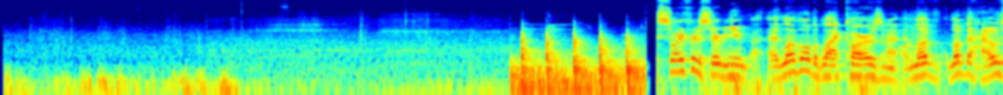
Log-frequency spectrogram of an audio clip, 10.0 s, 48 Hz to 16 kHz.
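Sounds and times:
knocking on glass door: 0:05.1 - 0:06.5.

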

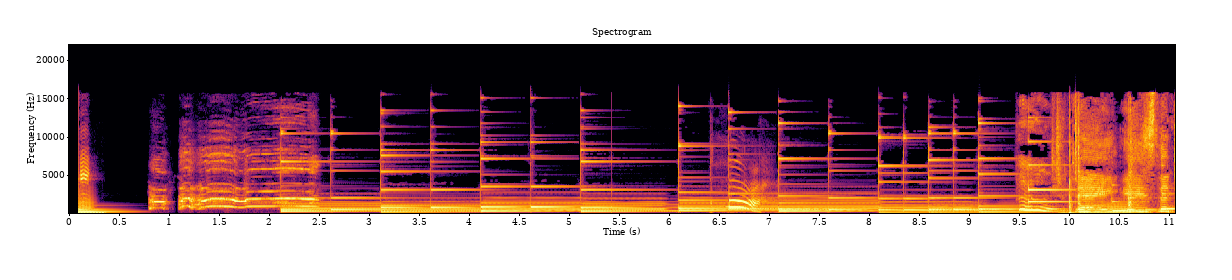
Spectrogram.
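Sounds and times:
rooster crowing: 0:00.8 - 0:02.6.

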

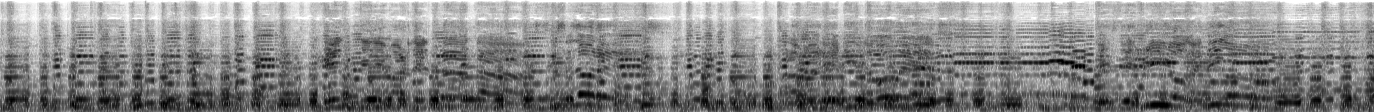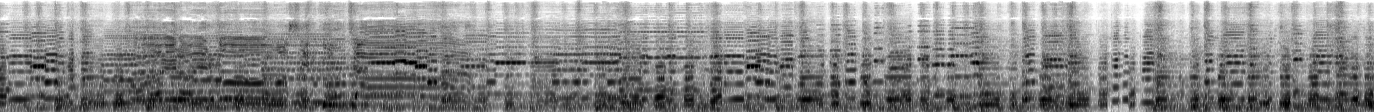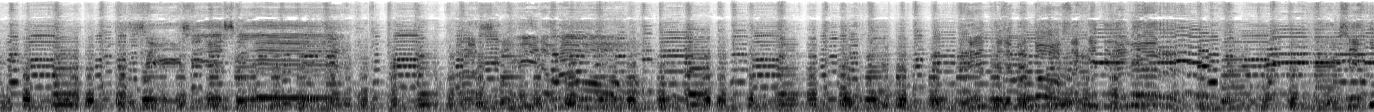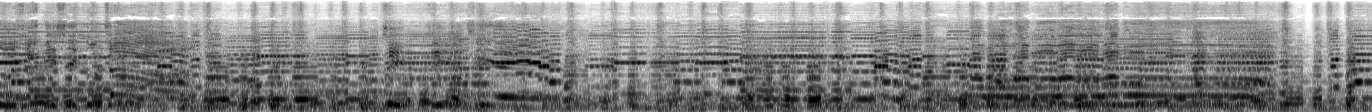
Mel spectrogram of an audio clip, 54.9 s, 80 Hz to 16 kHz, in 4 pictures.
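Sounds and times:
acoustic guitar: 0:00.0 - 0:54.9
button accordion: 0:00.0 - 0:54.9.

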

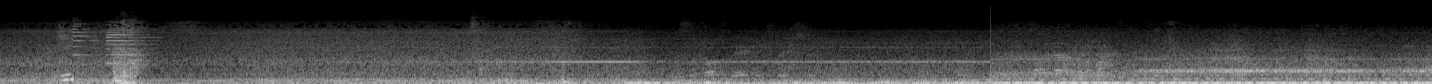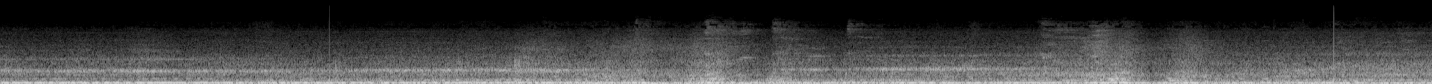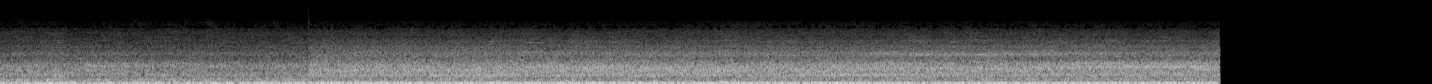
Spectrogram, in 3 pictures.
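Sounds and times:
train wheels rumbling on rail: 0:00.0 - 0:40.8
wavering whine: 0:04.7 - 0:20.8.

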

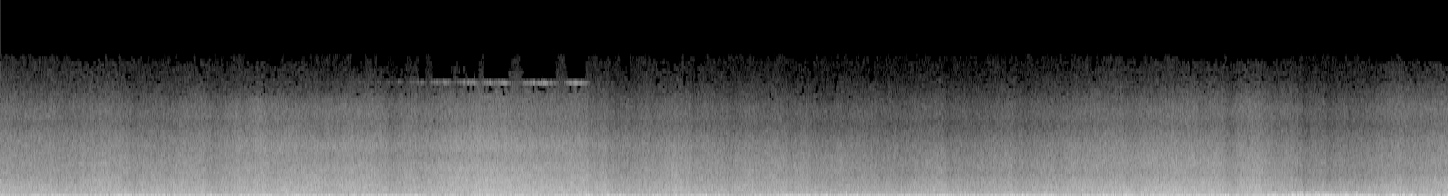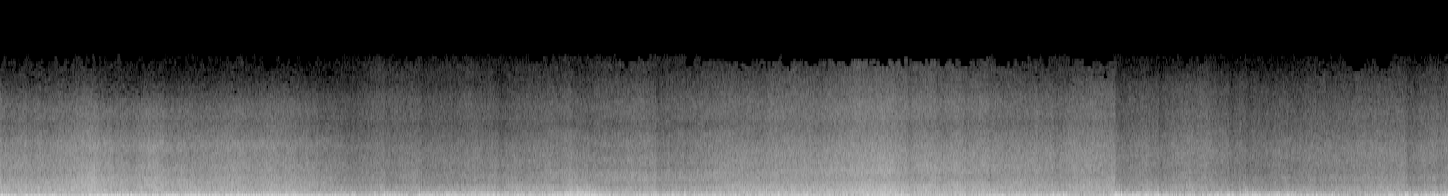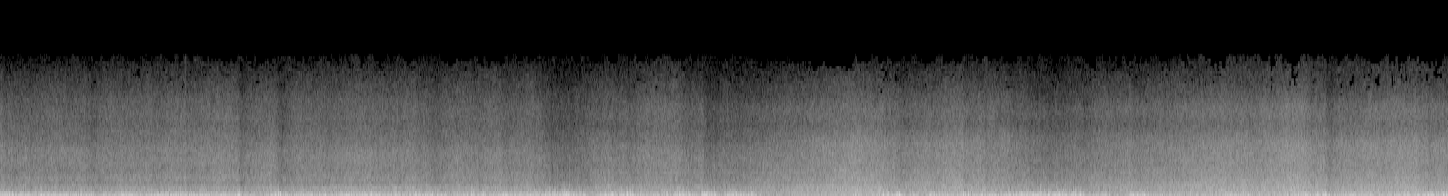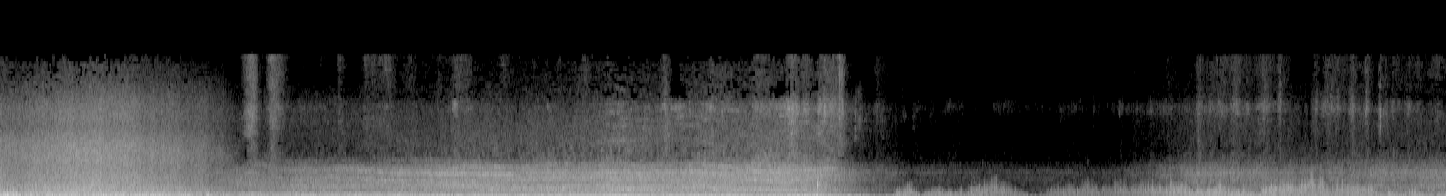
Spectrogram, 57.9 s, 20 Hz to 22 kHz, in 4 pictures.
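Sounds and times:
ocean surf breaking: 0:00.0 - 0:24.8, 0:33.0 - 0:52.4
wind buffeting microphone: 0:00.0 - 0:36.7, 0:37.4 - 0:57.9
low rumble: 0:45.1 - 0:53.9.

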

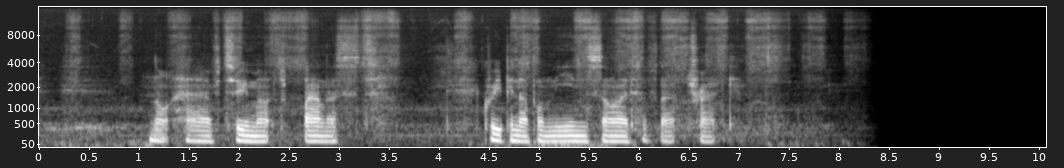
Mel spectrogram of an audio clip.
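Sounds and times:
paintbrush sweeping grains: 0:00.0 - 0:08.4.

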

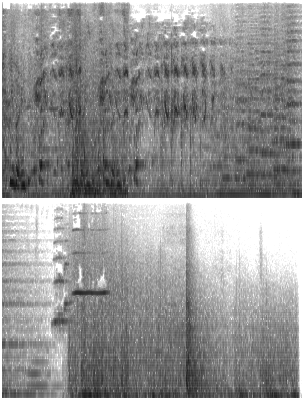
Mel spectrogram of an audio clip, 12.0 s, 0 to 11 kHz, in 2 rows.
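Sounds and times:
people chuckling and snickering: 0:00.0 - 0:04.9.

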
